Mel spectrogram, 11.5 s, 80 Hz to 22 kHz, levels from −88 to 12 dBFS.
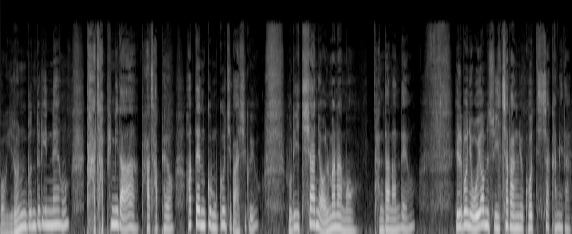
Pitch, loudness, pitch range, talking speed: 170 Hz, -18 LUFS, 155-200 Hz, 295 characters per minute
